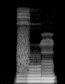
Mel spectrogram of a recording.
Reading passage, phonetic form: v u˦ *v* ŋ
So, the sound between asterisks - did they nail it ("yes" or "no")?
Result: no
